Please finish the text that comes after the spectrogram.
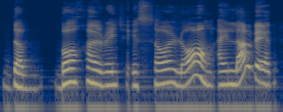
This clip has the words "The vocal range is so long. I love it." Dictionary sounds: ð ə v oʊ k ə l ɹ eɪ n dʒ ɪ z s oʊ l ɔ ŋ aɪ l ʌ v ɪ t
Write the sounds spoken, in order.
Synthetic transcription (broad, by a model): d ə b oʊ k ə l ɹ eɪ n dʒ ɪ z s oʊ l ɔ ŋ aɪ l ʌ v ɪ t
